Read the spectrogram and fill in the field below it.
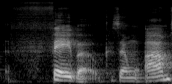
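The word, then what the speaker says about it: FEBO: It's spelled F E Bo, but the guy at Yarn and Hook told me it's pronounced Fabbo cuz I I'm saying Fibo.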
